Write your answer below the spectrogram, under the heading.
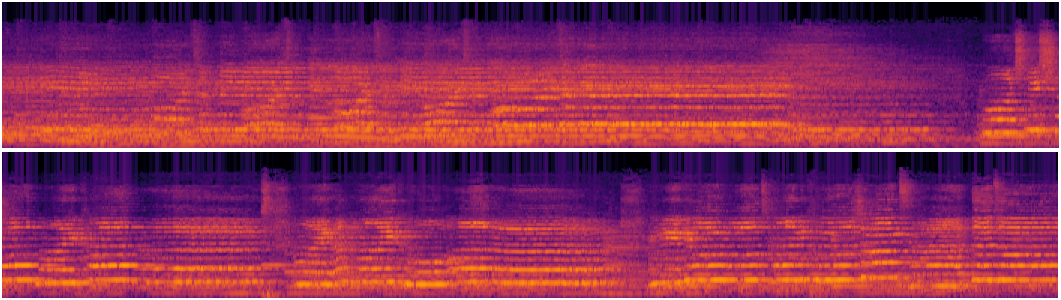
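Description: A school choir sings a sustained passage. About halfway through it fades out, and a female soloist starts singing into a microphone.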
